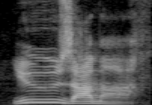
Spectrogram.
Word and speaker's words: Uzomah: See, this is how you pronounce things. Uzomah.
